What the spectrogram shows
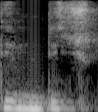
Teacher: Zərf kimi işlənəndə vurğu düşür birinci hecaya.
